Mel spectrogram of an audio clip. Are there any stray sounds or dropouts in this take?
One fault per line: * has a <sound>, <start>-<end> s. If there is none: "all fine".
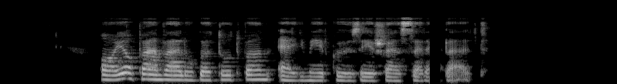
* has a dropout, 4.3-4.4 s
